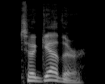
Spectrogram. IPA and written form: təˈɡɛðər (Together)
